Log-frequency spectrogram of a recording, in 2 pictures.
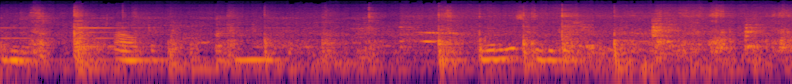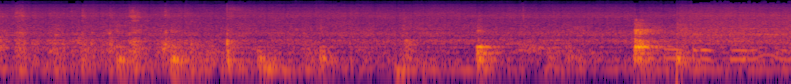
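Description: Grated coconut is stirred into simmering dal fry gravy, with a spoon scraping and knocking against the pot over a steady sizzle while someone talks throughout.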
